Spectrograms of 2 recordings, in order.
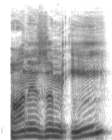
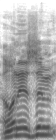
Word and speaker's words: Onism: aleene's band is and correct me if i if i say it wrong but is it honest oh no oh right yeah yeah ownism e is the name of her band and tonight we are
